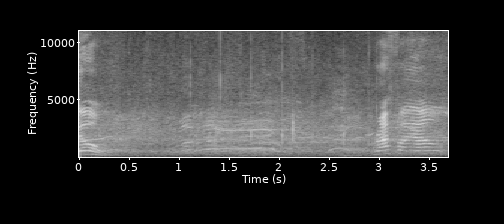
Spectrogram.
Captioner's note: applause and cheering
